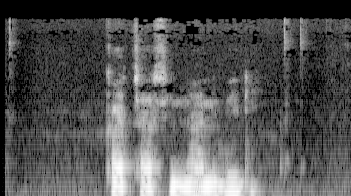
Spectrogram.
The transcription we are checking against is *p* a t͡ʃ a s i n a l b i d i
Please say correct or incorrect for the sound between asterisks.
incorrect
